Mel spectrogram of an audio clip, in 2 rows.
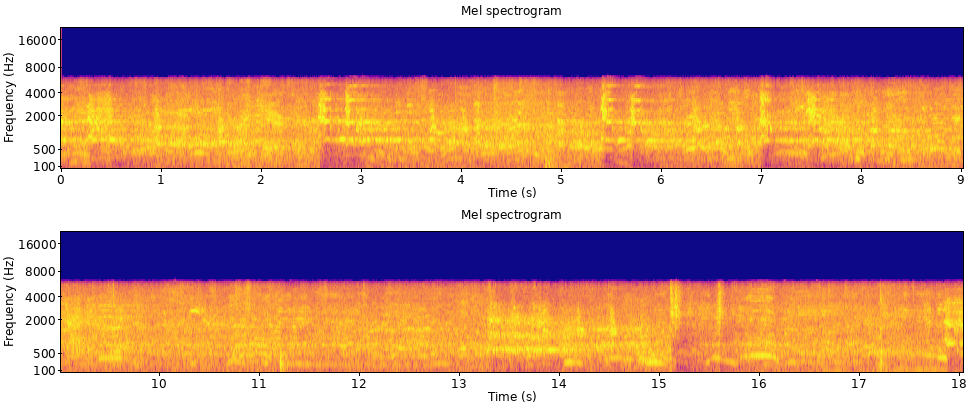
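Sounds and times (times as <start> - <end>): dog barking: 0.2 - 1.2, 2.6 - 4.4, 5.4 - 8.4, 13.3 - 14.8.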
